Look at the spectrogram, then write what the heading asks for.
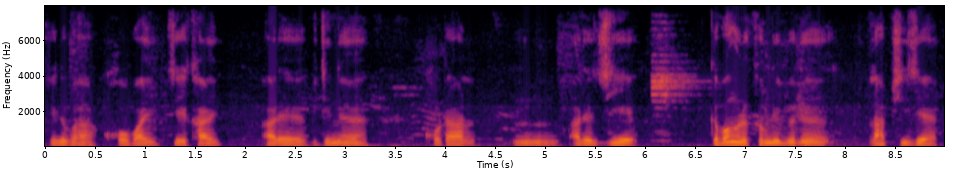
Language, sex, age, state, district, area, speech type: Bodo, male, 45-60, Assam, Chirang, rural, spontaneous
